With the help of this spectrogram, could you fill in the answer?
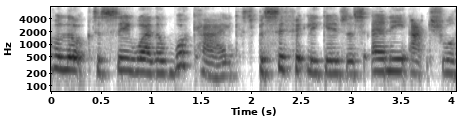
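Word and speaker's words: WCAG: content accessibility guidelines or as we tend to pronounce it in the UK wag and um they're like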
